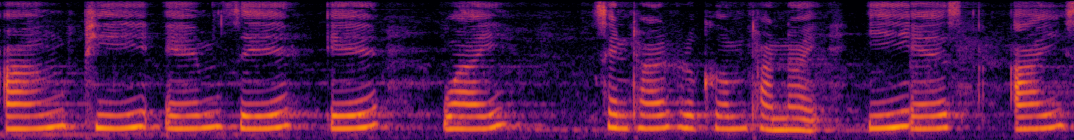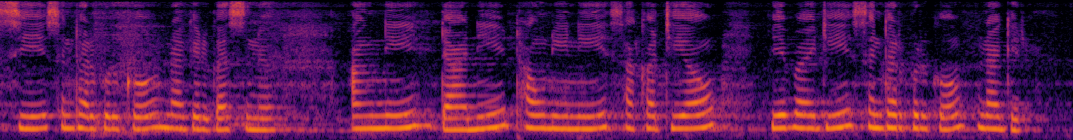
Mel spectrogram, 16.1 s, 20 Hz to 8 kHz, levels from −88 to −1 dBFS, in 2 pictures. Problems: low volume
